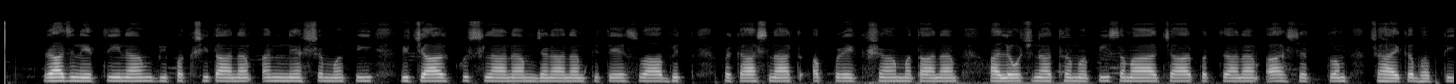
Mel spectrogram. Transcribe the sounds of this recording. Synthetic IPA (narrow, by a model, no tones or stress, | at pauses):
ɾaːd͡ʒɐneːt̪ɾiːnaːmʋipɐkʂit̪aːnaːmɐnjɐʃɐmɐpiʋit͡ʃaːɾkuʃlaːnaːmd͡ʒɐnaːnaːmkɾit̪eːsʋaːbʱit̪ | pɾɐkaːʃnaːɾt̪ʰɐpɾeːkʂaːmɐt̪aːnaːm | aːloːt͡ʃɐnaːt̪ʰɐmɐpisɐmaːt͡ʃaːɾpɐt̪ɾaːnaːmaːʃɐt̪ʋɐm | ʃɐɦaːjɐkɐbʱɐʋt̪i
